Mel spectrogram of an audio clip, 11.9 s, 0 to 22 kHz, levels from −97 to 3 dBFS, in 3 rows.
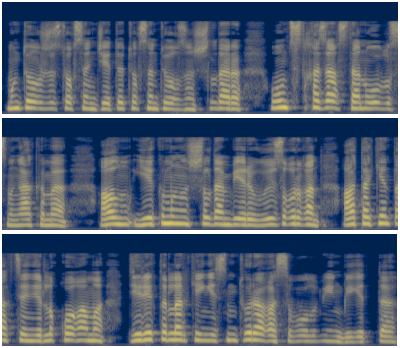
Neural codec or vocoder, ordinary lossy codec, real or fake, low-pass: none; none; real; none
